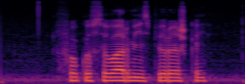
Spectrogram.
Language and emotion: Russian, neutral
